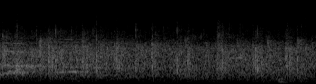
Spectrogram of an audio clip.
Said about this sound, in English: Is that true? Yeah. Give the Lord a hand, because that's some truth right there.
